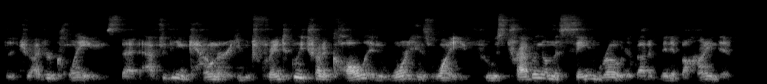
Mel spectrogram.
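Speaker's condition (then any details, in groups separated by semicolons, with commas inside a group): No condition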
